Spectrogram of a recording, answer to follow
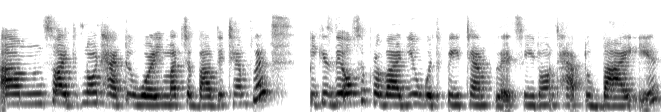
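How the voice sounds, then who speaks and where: The speaker has a non-native accent and fairly even intonation. The pace is fairly quick, with hardly any pauses. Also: woman. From Nepal. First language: not English. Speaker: panelist, recent graduate. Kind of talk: panel talk. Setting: webinar.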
